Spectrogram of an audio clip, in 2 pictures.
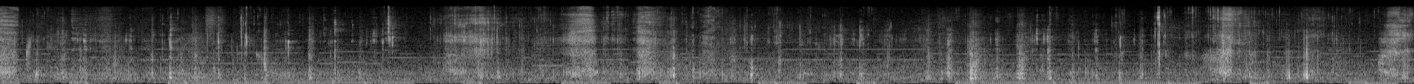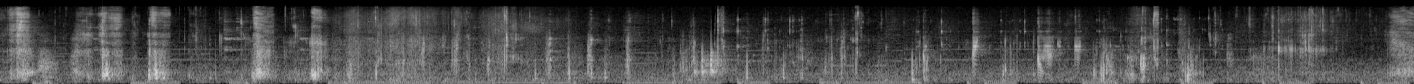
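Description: Crunching bites and chewing of a crispy fried-chicken taco, whose shell is a breaded chicken fillet: clusters of sharp crunches, thickest midway, over background music.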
